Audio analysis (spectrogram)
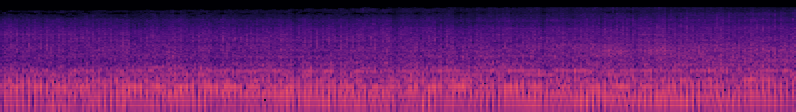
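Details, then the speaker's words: Neglected riding mower revived, spindles refitted with grade-eight hardware and blades reinstalled: steady, even engine drone with smooth unbroken beat, no knocks or surging under cutting load; normal running while mowing, cutting evenly. "so anyway I reckon if I get a year out of this thing then that'll be worth it but it seems to be running good and mowing good it mows evenly"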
